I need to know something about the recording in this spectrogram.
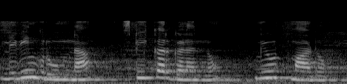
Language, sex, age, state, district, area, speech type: Kannada, female, 30-45, Karnataka, Mandya, rural, read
